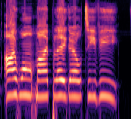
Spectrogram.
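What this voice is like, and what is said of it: Badly imitated unidentified accent. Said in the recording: “Very bad impression of, not really sure what type of accent”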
